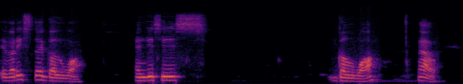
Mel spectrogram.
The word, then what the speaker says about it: Évariste Galois: This is the pronunciation, Évariste Galois.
